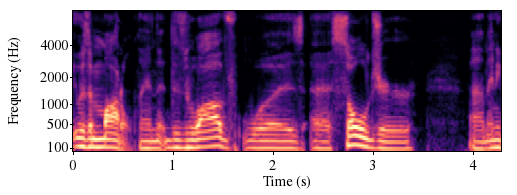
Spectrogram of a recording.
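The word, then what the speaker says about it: Zouave: have have a drink here it's called the zuav and I looked up how to pronounce that before I got on so it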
